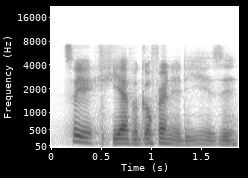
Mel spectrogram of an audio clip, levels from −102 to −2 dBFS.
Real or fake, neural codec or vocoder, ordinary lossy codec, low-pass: fake; codec, 24 kHz, 0.9 kbps, DualCodec; none; 7.2 kHz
